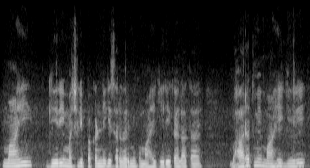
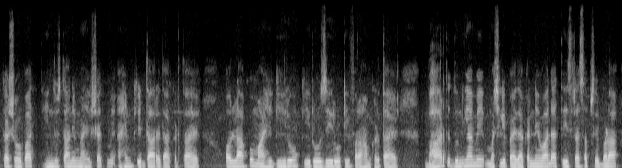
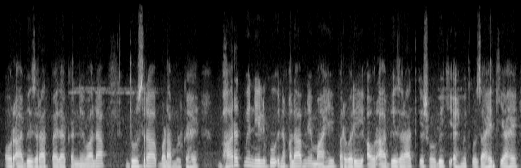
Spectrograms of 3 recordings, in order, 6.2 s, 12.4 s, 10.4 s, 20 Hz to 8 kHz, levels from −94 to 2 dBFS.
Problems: none marked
